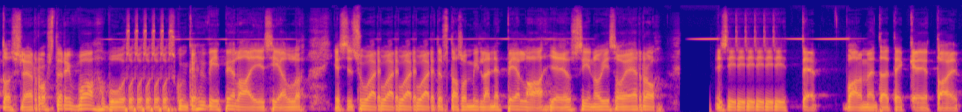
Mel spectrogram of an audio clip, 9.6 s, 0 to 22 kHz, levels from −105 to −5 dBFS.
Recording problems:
squashed, flat; somewhat
high-pitched whine; noticeable; from 1 to 3 s, from 4 to 6 s and from 7 to 8.5 s; 5 kHz, 15 dB below the speech
audio stuttering; at 1 s, at 3.5 s and at 7.5 s

